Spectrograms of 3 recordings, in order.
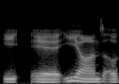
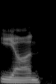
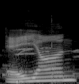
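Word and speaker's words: AEON: Wong is Eon's it's it's pronounced Listen, chat, it's pronounced Eon. Whenever I see it, I think it's like Aon, but it's Eon.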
